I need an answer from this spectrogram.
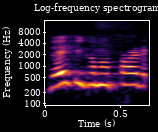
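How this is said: The stress is on the word they. Only this group is welcome, nobody else. "I want them to come and nobody else"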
